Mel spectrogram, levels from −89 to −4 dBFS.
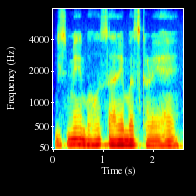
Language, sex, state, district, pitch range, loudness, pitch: Hindi, male, Jharkhand, Ranchi, 100-110 Hz, -15 LUFS, 105 Hz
